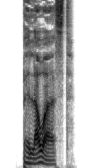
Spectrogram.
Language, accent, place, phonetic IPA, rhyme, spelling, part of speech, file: German, Germany, Berlin, [bəˈlaʊ̯ɐst], -aʊ̯ɐst, belauerst, verb, De-belauerst.ogg
- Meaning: second-person singular present of belauern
